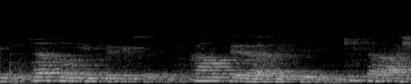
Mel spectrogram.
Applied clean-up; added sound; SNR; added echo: neural separator model SepFormer DNS4.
